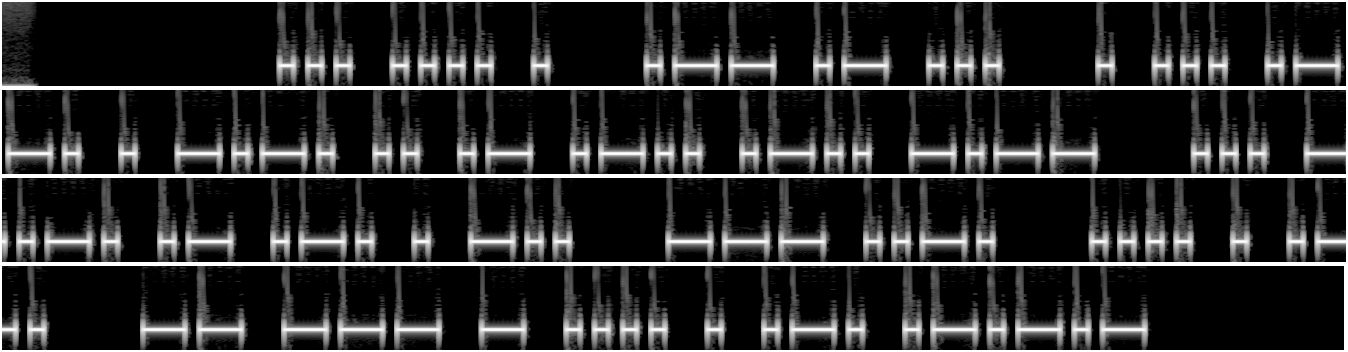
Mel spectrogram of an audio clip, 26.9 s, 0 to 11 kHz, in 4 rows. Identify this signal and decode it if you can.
Morse code, heard as a keyed tone, about 17 wpm, 700 Hz. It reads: SHE WAS ESPECIALLY SCARED OF HER MOTHER.
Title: Sentences from Top 1000 Words - Review Part 4 - 17wpm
